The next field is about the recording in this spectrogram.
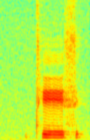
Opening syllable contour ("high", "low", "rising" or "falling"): high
